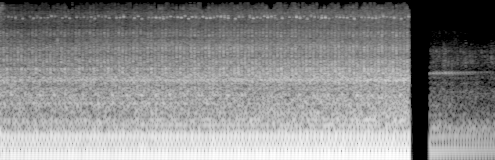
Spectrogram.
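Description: A Volkswagen Passat engine with a newly built turbo runs at a steady idle, loud and close, then cuts out briefly before resuming near the end.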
